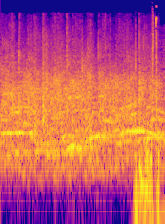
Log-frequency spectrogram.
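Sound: round of applause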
